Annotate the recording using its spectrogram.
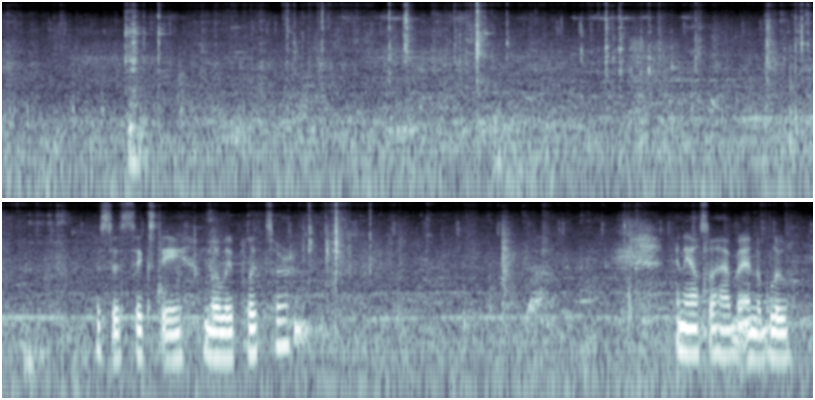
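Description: Plastic hangers click and scrape along a clothes rail.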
